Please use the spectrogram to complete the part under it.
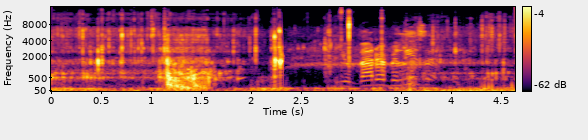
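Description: Water sloshes at the surface.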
